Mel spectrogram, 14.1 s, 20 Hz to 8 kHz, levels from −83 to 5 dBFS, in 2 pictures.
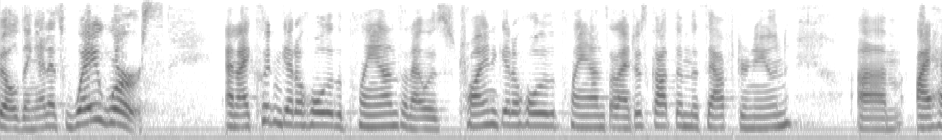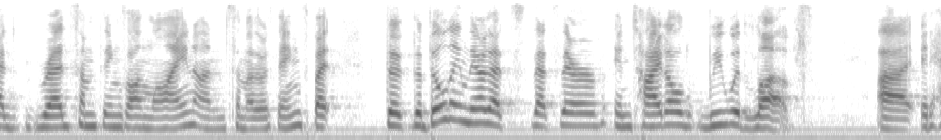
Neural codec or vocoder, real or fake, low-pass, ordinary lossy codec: none; real; 7.2 kHz; Opus, 24 kbps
